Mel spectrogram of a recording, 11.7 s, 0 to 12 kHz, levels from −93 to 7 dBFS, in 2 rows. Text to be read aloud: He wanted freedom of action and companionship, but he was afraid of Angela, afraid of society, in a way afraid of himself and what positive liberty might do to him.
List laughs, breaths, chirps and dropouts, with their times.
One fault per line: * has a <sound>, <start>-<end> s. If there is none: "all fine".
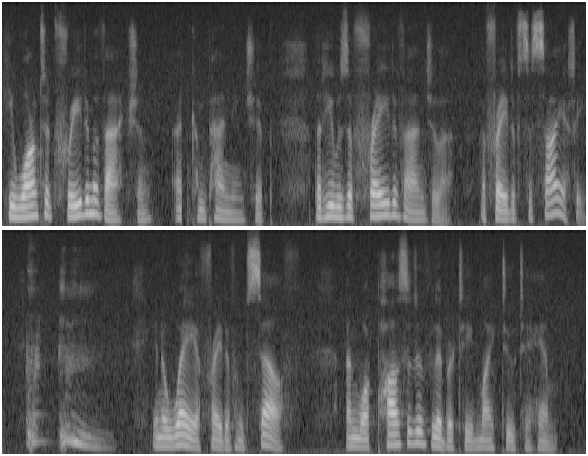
* has a dropout, 1.8-1.9 s
* has a throat clearing, 6.1-7.0 s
